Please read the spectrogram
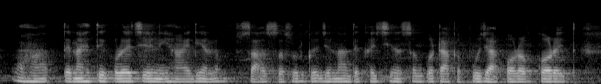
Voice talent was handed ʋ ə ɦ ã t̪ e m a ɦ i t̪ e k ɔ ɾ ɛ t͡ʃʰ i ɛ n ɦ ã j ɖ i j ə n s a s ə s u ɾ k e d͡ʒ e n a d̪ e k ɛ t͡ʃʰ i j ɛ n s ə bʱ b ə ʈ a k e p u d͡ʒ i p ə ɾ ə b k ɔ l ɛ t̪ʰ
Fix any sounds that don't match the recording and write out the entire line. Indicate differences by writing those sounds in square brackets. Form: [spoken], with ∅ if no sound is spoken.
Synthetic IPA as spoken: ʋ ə ɦ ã t̪ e [n] a ɦ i t̪ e k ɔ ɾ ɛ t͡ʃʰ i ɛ n ɦ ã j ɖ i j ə n s a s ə s u ɾ k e d͡ʒ e n a d̪ e [kʰ] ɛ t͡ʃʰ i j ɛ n s ə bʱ [ɡ] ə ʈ a k e p u d͡ʒ [a] p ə ɾ ə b k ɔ [ɾ] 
